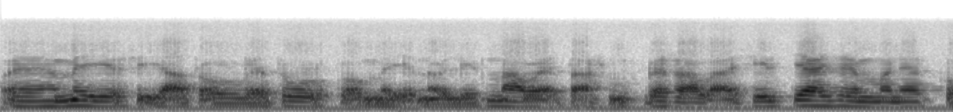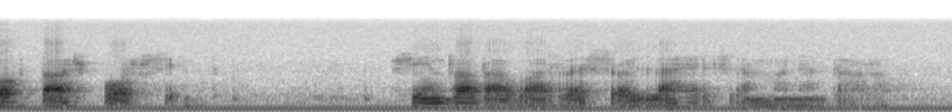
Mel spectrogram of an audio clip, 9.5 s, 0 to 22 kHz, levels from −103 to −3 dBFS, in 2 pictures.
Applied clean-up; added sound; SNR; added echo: none; none; none; none.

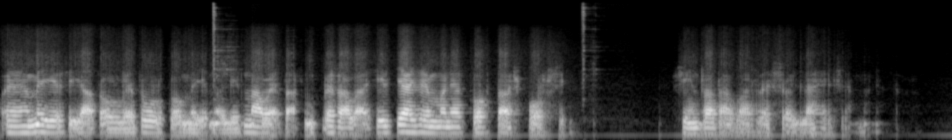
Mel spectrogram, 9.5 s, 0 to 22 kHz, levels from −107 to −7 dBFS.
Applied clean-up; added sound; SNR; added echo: neural mask model RNNoise.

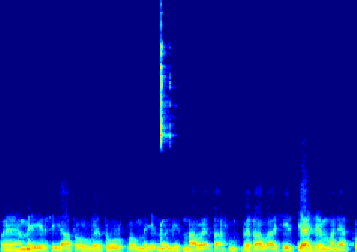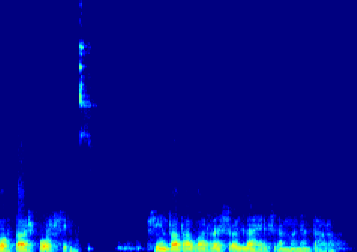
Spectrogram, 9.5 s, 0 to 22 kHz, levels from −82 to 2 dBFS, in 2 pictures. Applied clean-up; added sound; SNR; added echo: neural mask model Resemble Enhance denoiser.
